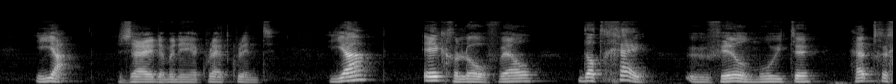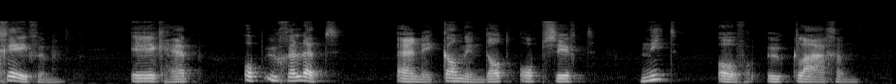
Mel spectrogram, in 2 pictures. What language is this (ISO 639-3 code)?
nld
